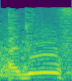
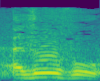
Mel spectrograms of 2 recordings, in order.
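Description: First: The middle consonant is a plain 'd' sound. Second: The middle consonant is a 'dh' sound. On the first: "هكذا جاءت الرواية بالدال والواو والفاء" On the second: "وفي بعض الروايات جاء بالذال أذوف بدلا من الدال"

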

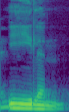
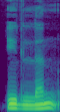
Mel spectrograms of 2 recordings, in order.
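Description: First: Long i followed by a single light l. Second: Short i followed by a doubled l. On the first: This is a minority reading. "بياء بعد الهمزة خفيفة اللام" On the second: This is the majority reading. "وقرأ جمهور الناس إلا"

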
